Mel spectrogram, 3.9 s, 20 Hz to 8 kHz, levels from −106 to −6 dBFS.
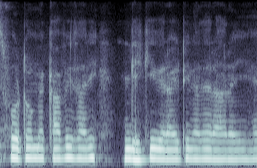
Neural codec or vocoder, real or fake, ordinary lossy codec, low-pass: none; real; none; none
